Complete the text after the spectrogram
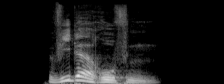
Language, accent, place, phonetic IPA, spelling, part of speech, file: German, Germany, Berlin, [ˈviːdɐˌʁuːfn̩], Widerrufen, noun, De-Widerrufen.ogg
- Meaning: 1. dative plural of Widerruf 2. gerund of widerrufen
